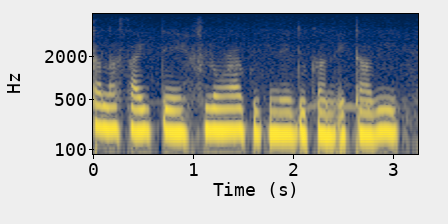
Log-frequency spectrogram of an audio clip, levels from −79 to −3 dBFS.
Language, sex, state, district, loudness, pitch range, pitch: Nagamese, female, Nagaland, Kohima, -12 LUFS, 165-185 Hz, 175 Hz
